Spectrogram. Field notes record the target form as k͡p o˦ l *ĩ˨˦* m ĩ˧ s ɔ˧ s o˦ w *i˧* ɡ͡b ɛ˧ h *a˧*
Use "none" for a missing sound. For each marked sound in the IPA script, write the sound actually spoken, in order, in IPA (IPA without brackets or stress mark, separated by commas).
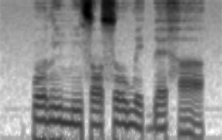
ĩ˧, e˧, a˨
